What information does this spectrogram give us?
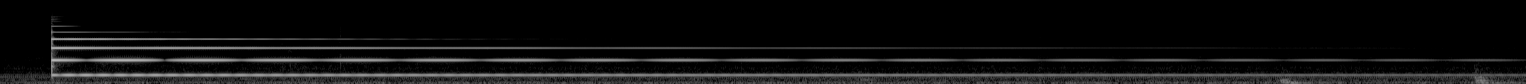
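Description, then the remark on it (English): A single meditation bell is struck once, ringing out with a clear, bright tone that slowly decays over about fifteen seconds, leaving a long, gentle fade toward silence. “Allow the fading bell to guide your awareness into silence.”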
